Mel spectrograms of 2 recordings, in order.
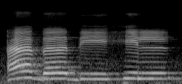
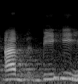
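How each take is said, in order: First: The word ends with a joined L sound. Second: The word ends on a vowel without L. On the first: The speaker calls it right. "Jadi abdihil" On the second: The speaker calls it wrong. "bukan abdihi eh"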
